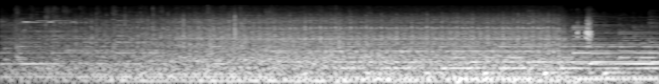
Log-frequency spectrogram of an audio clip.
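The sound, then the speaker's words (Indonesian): A truck engine idles steadily with a deep, rumbling low hum and a faint knocking texture, continuous and fairly loud throughout, with no voices. “Keesokan harinya, pagi-pagi sekali, Pak Tani memetiknya dari pohon dan memasukkannya ke dalam truk.”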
